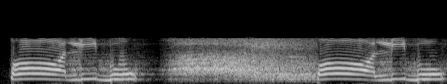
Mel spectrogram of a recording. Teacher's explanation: الف سے پہلے والا حرف پر ہے، اس لیے الف کو پر یعنی موٹا پڑھیں گے، اور آواز اور منہ کھول کر تو، اس کو حروف مستعلی میں سے تو کو پر کرنا ہے.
